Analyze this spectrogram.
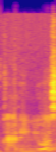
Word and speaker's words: carinhoso: Então, em carinhoso, a sílaba tônica é nho, então a pretônica é a que vem antes, é a que antecede a sílaba tônica.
